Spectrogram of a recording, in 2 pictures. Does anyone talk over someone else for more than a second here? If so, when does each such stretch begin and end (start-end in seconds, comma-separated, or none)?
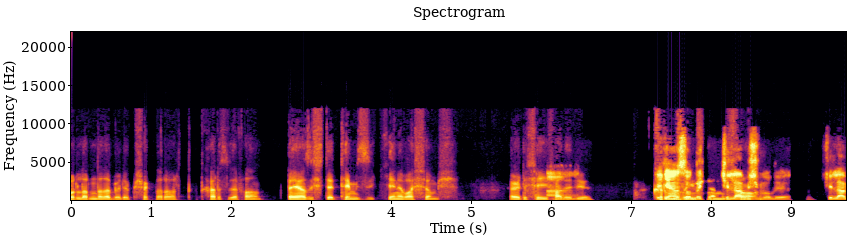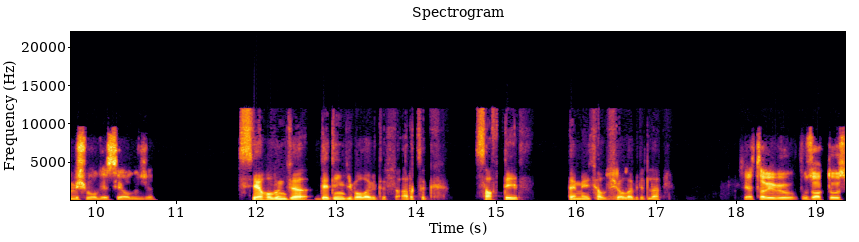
7.3-8.6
